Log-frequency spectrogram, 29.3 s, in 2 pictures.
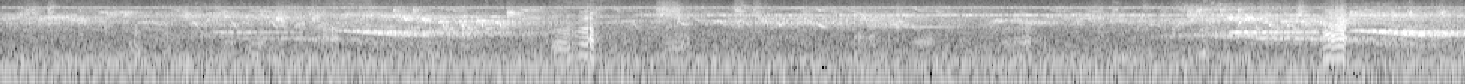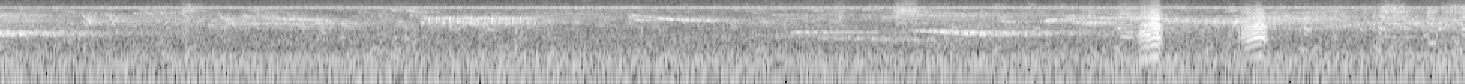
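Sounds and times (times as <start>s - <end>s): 
jungle forest ambience: 0.0s - 29.2s.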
